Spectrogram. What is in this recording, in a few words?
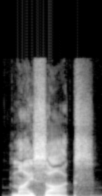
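"my socks", English, male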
